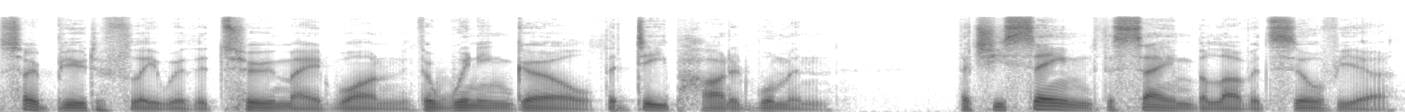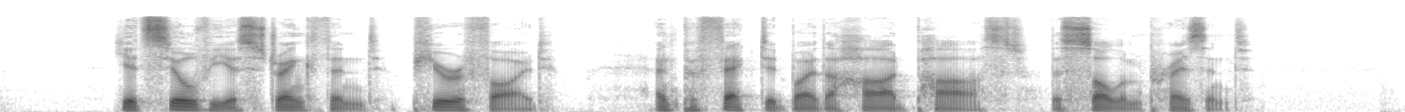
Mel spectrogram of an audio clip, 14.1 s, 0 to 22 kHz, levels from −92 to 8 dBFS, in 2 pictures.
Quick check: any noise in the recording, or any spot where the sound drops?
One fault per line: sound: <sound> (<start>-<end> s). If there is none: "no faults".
no faults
